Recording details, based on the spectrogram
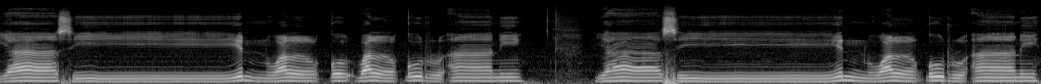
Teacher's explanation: Ya, harus dibaca izhar, enggak boleh dibaca idgham dengung tadi ya. Tidak idgham bi gunnah, tak boleh dibaca gunnah dengung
